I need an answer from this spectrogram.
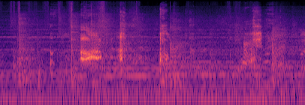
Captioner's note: grunts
